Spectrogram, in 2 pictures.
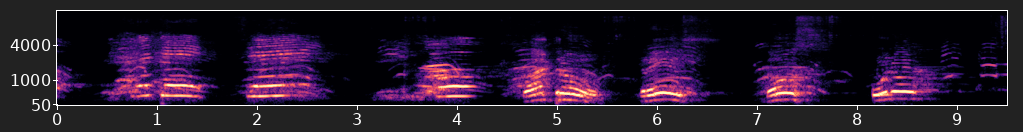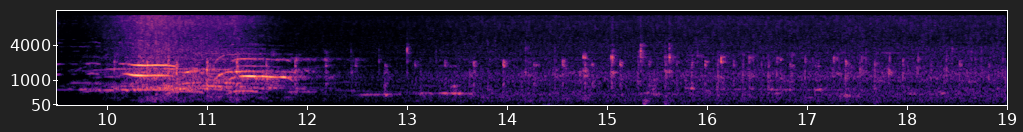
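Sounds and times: crowd cheering and shouting: 0:09.2 - 0:19.0
spark fountains hissing and crackling: 0:09.4 - 0:19.0.

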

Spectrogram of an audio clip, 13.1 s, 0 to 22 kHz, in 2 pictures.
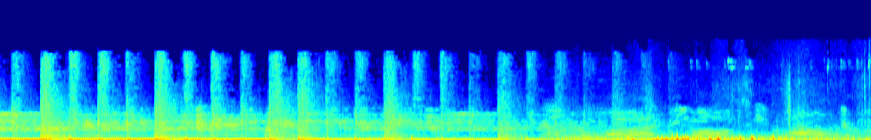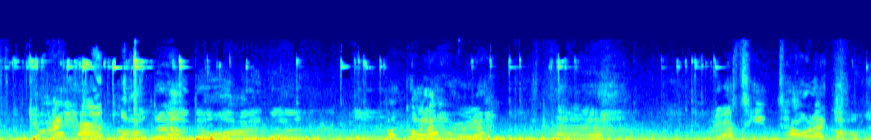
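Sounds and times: swing hangers squeaking: 0:06.0 - 0:13.0.

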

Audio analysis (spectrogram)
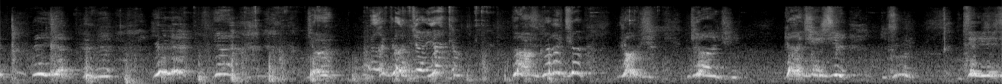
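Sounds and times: girl yelling in high yelps: 0:00.3 - 0:10.0.

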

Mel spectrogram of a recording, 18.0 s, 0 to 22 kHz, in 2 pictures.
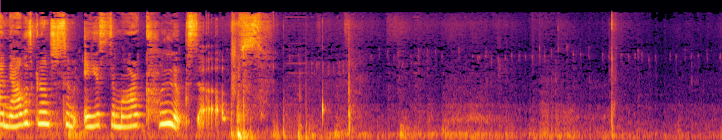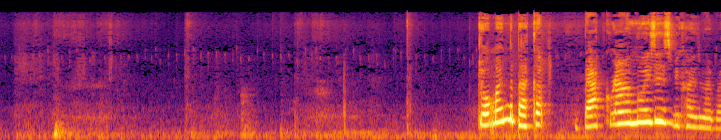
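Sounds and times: fingers squeezing foam toy: 0:03.0 - 0:16.4
soft clicks: 0:03.0 - 0:16.6.

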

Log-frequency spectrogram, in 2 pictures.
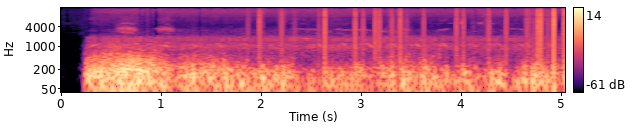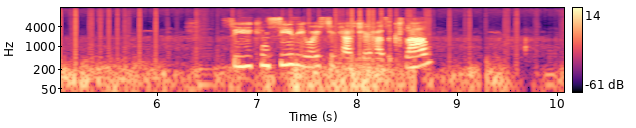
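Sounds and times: wind rumble on microphone: 0:00.2 - 0:10.0
faint bird calls: 0:01.8 - 0:05.0
sharp clicks: 0:08.8 - 0:10.0.

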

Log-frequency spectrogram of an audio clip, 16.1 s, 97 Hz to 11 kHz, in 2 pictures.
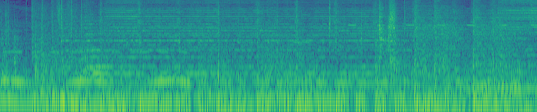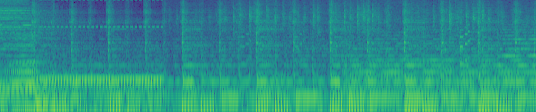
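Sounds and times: pulsing synth music score: 0:00.0 - 0:16.0
high repeating electronic beep: 0:05.0 - 0:10.8.

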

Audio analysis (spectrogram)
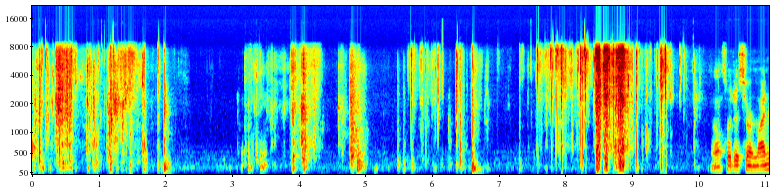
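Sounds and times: wrapper being torn and crinkled: 0:00.0 - 0:01.9, 0:05.6 - 0:06.6, 0:07.4 - 0:10.0.

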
